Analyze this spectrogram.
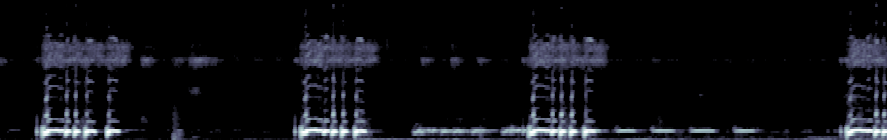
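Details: Local zebra dove singing steadily, used to stimulate other birds to sing: bursts of four or five fast hooked coos every two seconds, with a softer run of spaced coos between them.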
